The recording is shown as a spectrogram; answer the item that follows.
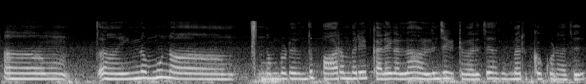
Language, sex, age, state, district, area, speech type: Tamil, female, 18-30, Tamil Nadu, Thanjavur, urban, spontaneous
